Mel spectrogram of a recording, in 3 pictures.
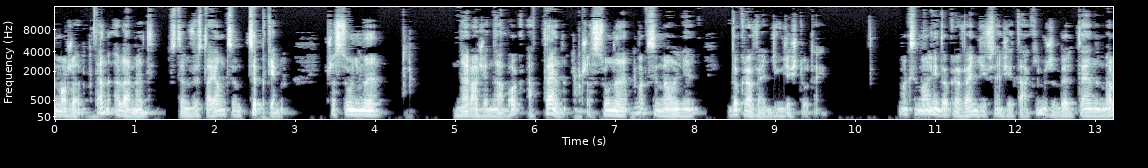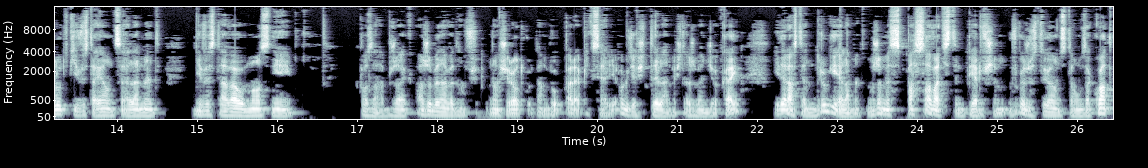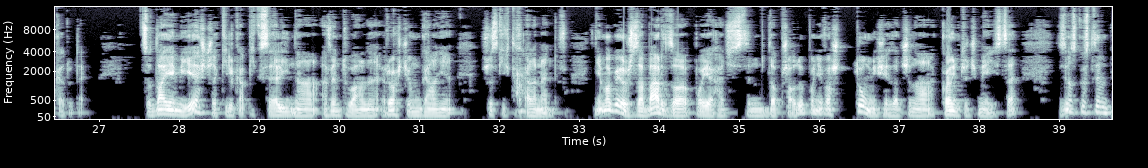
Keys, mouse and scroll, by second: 0.7 l, 4.4 g, 6.8 l, 7.4 g, 11.3 click, 11.7-12.7 middle drag, 14.6 g, 16.4 click, 16.7-17.2 scroll down 1, 17.5-18.7 shift+drag, 18.7 shift+g, 20.7 shift+click, 20.9 shift+middle click, 22.1 shift+middle click, 23.9 l, 25.0 g, 31.0 shift+middle click, 31.3 shift+scroll up 2, 31.9 shift+middle click, 32.4 shift+scroll up 2, 35.9 middle click, 38.2-38.9 scroll down 4.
